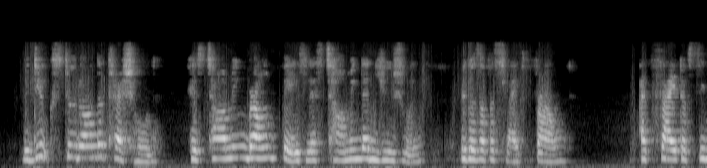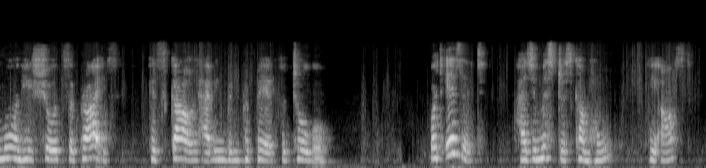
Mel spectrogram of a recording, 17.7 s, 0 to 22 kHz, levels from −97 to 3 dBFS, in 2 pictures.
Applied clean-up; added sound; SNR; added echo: neural separator model SepFormer DNS4.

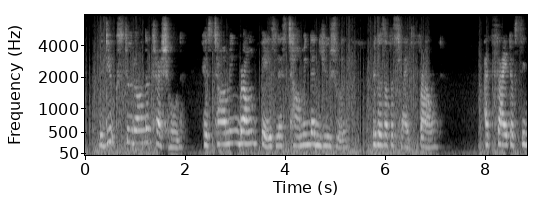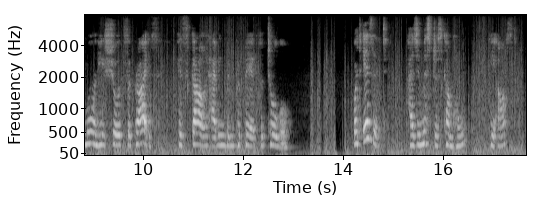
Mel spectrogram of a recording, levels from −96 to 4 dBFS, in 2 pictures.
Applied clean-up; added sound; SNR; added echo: none; Wind; 16 dB; reverberation time 0.2 s.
